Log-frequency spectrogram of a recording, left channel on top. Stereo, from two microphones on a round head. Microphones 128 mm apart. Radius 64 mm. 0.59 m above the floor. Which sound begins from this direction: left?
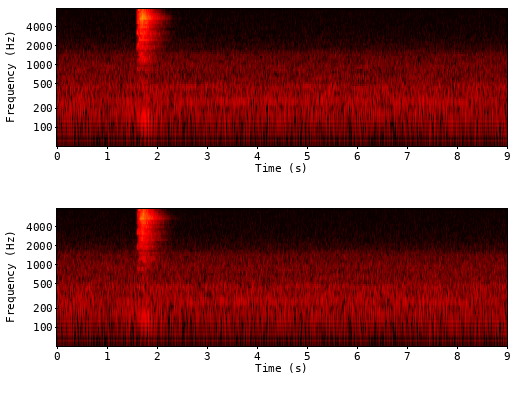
Cutlery clinking, at 1.6 s.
